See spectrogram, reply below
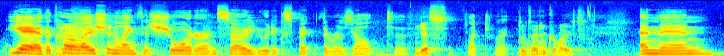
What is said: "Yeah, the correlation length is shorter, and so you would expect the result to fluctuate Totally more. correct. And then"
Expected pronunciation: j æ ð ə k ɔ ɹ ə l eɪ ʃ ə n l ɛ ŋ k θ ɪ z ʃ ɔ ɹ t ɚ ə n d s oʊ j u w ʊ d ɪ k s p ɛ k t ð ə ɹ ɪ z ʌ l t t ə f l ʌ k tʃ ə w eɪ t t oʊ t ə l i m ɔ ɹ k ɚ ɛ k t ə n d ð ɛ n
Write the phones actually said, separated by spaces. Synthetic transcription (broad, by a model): j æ ð ə k ɔ ɹ ə l eɪ ʃ ə n l ɛ ŋ k θ ɪ z ʃ ɔ ɹ t ɚ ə n s oʊ j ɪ w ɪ d ɪ k s p ɛ k t ð ə ɹ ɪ z ʌ l t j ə f l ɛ k tʃ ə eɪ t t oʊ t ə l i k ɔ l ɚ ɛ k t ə n ð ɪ n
